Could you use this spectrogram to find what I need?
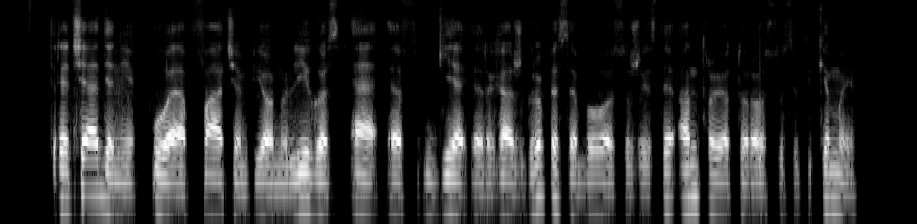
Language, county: Lithuanian, Panevėžys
